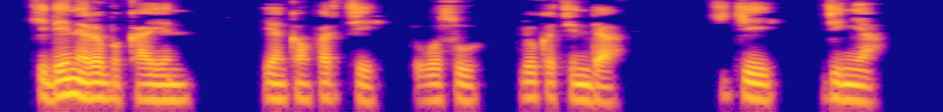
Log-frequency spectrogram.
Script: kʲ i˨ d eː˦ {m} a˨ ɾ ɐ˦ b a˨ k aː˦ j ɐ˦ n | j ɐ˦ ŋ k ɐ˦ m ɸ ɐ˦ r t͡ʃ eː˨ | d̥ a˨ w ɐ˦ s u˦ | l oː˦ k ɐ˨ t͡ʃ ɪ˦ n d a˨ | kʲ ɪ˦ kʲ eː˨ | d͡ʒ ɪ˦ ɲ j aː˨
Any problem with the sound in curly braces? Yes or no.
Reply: yes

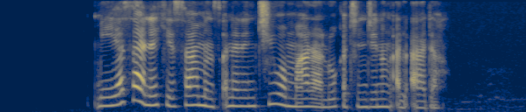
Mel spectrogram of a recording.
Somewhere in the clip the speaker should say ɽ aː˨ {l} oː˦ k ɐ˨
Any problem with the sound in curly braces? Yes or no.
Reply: no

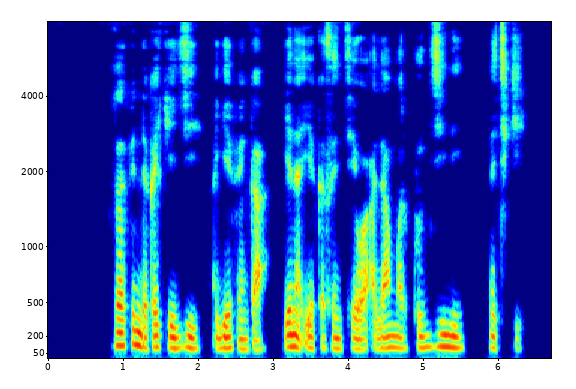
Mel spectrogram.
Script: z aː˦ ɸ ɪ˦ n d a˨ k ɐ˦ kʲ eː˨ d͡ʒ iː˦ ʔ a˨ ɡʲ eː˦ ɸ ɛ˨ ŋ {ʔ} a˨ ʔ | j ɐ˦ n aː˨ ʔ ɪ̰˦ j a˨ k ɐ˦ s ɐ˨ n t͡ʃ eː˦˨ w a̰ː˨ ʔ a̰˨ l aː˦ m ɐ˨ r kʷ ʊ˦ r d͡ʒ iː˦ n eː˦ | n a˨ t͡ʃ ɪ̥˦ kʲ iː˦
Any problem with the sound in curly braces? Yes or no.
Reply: yes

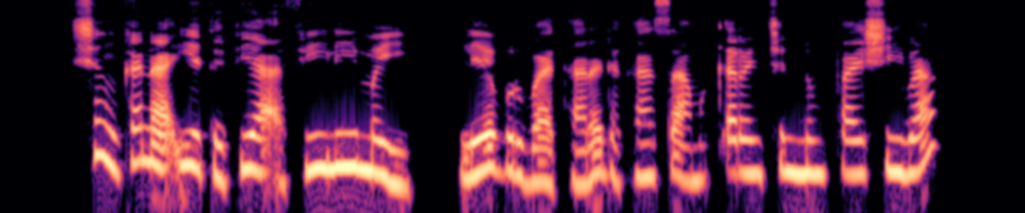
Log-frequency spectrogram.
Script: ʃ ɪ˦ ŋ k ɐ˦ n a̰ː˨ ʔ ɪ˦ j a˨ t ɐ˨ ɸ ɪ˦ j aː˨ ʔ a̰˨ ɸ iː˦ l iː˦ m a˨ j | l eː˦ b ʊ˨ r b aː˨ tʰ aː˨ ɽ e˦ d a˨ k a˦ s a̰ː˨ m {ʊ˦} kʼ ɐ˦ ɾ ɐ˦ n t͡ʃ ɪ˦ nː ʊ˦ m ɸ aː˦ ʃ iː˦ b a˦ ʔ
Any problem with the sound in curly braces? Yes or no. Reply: yes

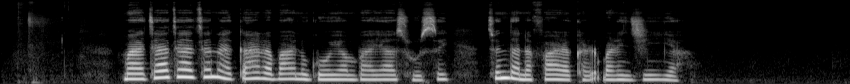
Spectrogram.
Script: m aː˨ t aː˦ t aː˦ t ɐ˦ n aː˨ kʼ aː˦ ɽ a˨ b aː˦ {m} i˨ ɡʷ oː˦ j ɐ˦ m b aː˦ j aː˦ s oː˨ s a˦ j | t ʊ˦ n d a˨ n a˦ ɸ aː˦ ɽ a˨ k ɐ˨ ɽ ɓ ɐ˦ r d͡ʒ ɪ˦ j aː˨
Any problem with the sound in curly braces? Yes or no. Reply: yes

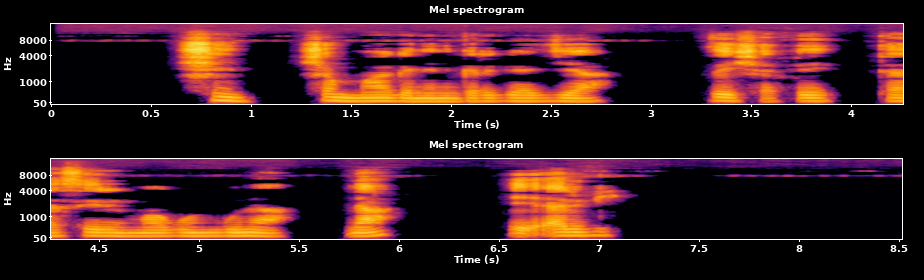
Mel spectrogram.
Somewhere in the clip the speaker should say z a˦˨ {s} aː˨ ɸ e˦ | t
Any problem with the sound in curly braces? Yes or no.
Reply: yes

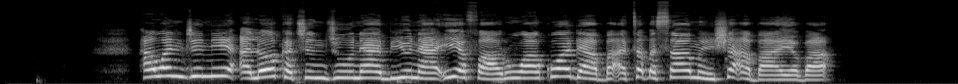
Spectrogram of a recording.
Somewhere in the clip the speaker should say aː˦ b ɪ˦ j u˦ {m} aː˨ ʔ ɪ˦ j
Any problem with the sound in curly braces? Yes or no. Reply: yes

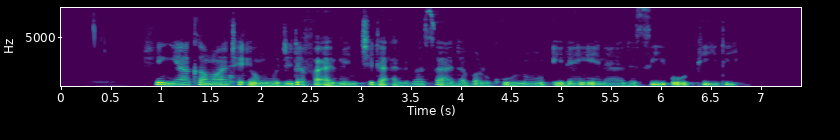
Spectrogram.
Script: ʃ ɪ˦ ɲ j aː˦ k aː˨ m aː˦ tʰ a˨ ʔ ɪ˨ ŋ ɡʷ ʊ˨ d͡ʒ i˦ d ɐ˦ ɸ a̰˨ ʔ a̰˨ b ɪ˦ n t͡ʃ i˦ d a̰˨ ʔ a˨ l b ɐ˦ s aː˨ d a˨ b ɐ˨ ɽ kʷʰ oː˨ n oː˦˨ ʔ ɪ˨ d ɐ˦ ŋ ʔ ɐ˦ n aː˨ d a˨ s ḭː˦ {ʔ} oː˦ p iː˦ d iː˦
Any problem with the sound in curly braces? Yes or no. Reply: no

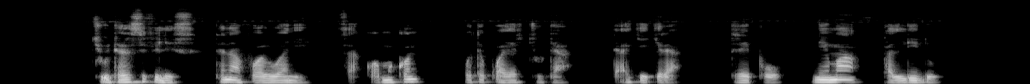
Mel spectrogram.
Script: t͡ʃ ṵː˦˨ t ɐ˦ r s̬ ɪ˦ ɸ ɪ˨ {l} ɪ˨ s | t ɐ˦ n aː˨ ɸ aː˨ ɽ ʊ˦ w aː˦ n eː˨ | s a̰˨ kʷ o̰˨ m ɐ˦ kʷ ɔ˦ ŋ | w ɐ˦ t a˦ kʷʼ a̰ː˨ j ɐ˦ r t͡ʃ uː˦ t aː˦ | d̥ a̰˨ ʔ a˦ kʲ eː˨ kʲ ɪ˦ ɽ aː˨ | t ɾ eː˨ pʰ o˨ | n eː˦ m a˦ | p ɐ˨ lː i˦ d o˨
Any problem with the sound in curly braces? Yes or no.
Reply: no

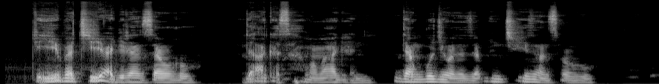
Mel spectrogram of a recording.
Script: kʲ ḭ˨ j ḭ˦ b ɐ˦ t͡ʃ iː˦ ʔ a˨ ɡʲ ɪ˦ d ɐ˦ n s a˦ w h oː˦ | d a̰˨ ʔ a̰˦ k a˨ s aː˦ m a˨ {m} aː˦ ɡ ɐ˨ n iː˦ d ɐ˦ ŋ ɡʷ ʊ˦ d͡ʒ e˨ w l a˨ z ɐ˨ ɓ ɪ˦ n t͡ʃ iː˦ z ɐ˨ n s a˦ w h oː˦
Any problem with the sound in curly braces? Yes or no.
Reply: no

